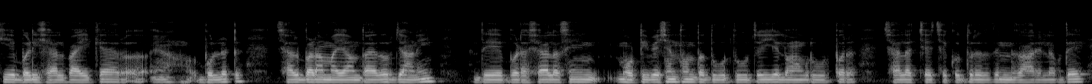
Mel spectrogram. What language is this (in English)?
Dogri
